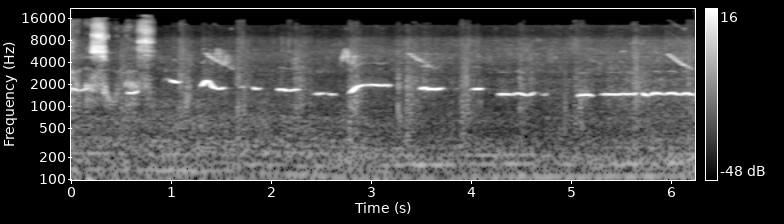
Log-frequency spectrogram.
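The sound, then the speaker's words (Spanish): A person whistles a tune, a run of wavering, sliding notes that hold a bright, steady pitch, heard over a busy background. “El silbido.”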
